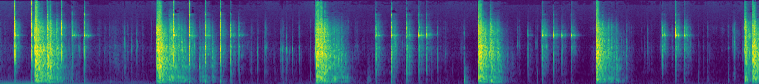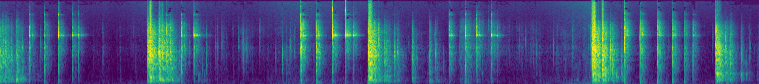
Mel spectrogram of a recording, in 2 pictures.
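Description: Small hammer tapping river pebbles down into a sand bed: every few seconds a loud knock followed by a quick run of lighter taps, with sharp stony clinks among them.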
